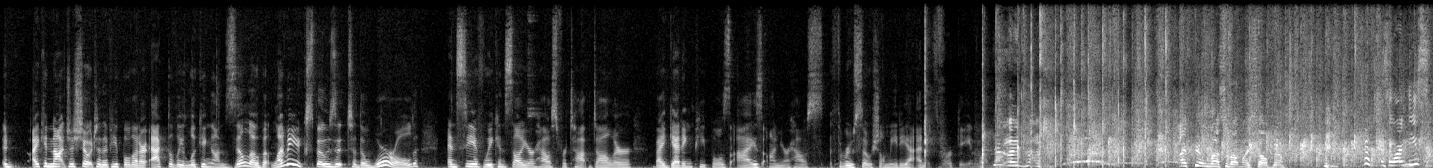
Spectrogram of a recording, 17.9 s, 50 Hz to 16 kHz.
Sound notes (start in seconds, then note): 12.3 audience cheers and applauds; 16.1 audience applauds; 16.5 laughs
